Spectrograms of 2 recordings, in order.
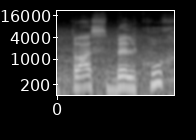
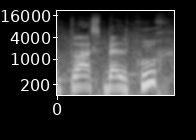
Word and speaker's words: Place Bellecour: Aqui eu tô falando da PL Belcur, apesar da pronúncia meio lá, ele Bia já tá até rindo aqui, mas é Place Belcur.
